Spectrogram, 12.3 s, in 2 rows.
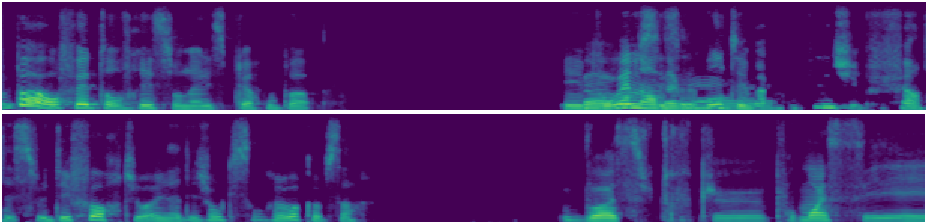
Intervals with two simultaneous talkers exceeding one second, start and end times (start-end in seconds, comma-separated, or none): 3.8-5.2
